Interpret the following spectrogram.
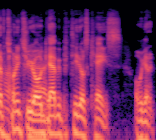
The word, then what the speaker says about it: Petito: Gabby Petito's case. Oh, we got a timeline, baby. Petito, I said it right.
